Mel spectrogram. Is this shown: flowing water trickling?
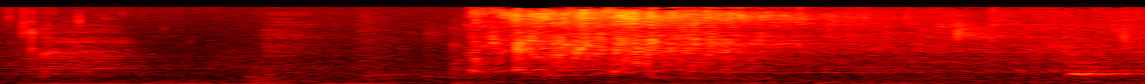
yes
